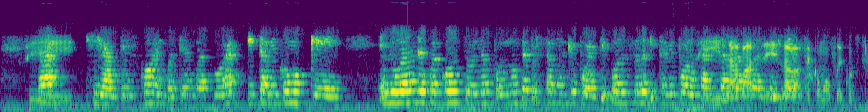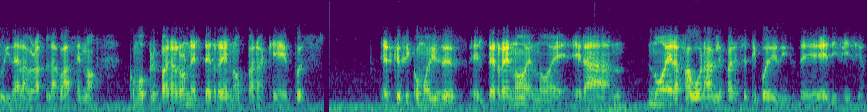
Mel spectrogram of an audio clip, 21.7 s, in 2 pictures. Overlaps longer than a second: present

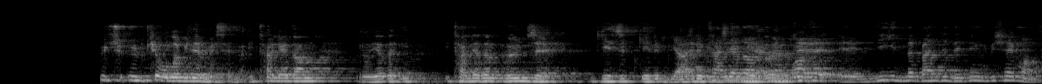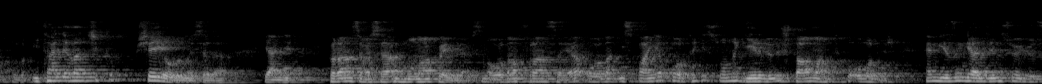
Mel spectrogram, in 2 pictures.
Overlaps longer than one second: present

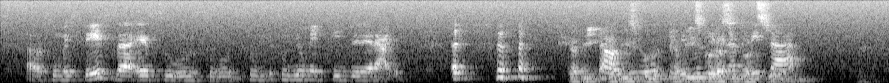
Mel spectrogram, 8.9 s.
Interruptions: present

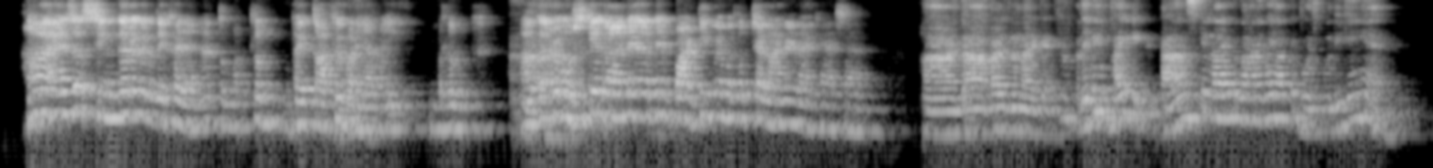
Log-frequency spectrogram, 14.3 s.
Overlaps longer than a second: none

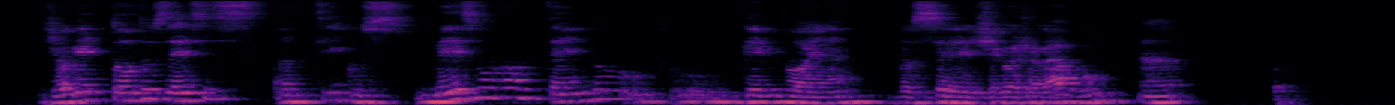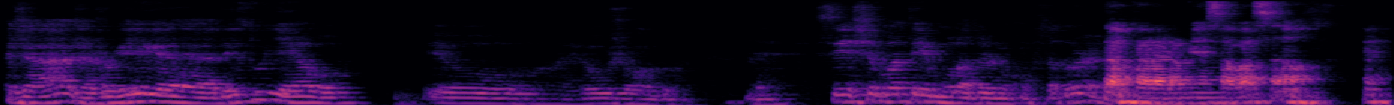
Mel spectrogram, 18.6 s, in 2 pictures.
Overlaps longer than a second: none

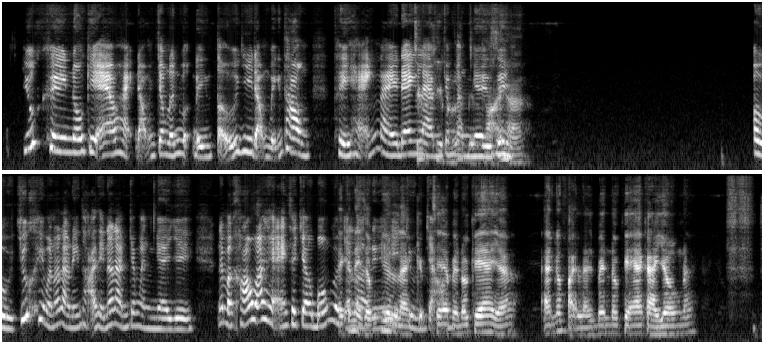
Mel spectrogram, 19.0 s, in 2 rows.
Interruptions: present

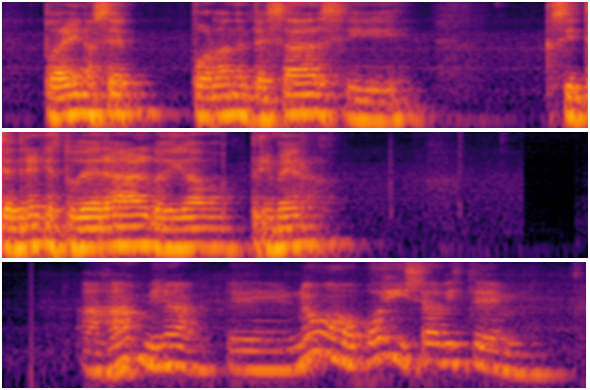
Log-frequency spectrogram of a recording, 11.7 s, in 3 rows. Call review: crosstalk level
none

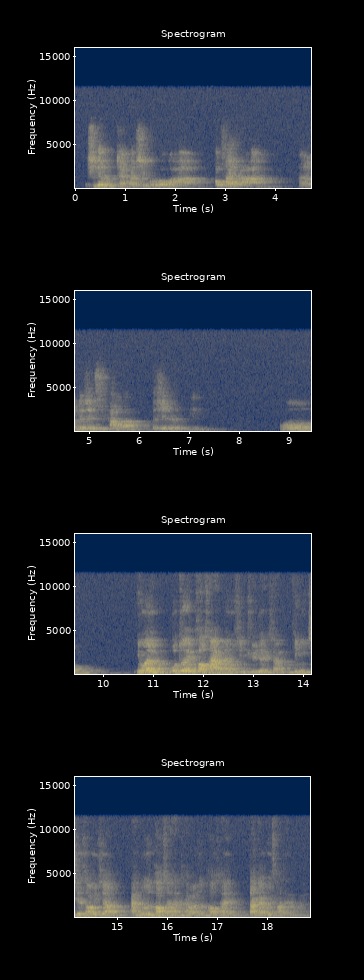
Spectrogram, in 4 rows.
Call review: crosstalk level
none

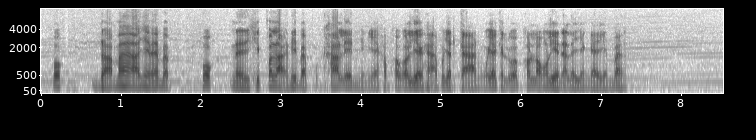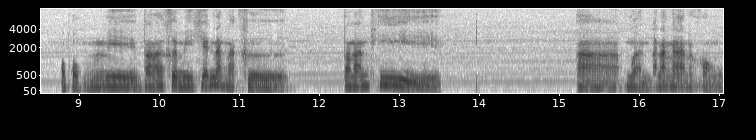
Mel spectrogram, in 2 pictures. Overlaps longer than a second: none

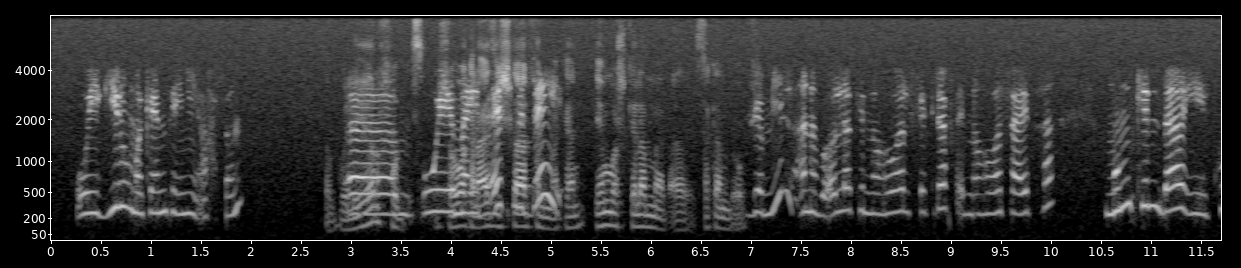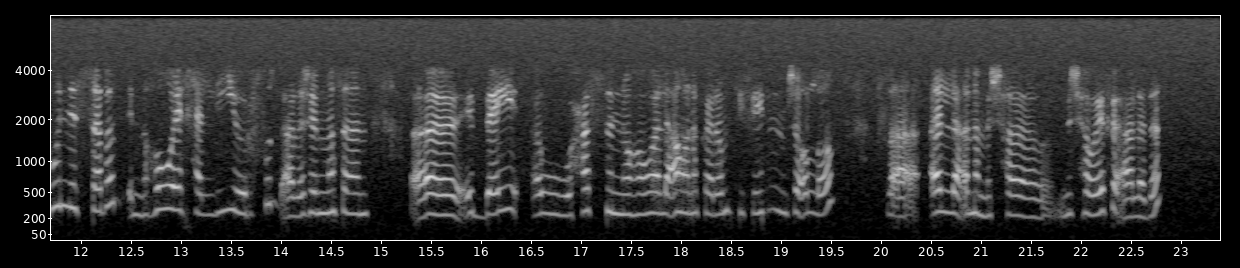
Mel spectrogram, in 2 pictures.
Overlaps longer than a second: present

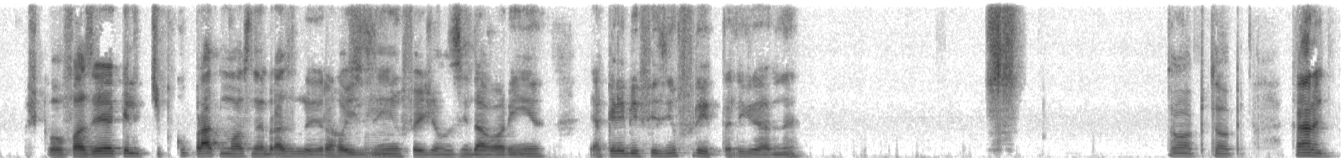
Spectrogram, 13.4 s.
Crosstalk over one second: none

